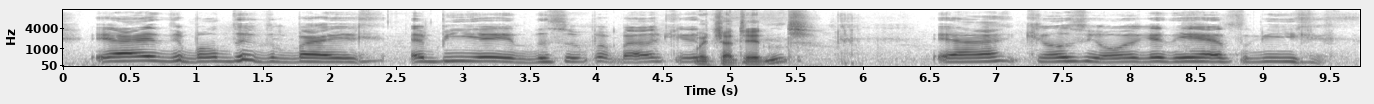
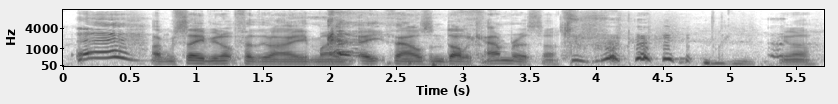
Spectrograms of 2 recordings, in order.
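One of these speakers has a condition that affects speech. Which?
The first: multiple sclerosis.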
